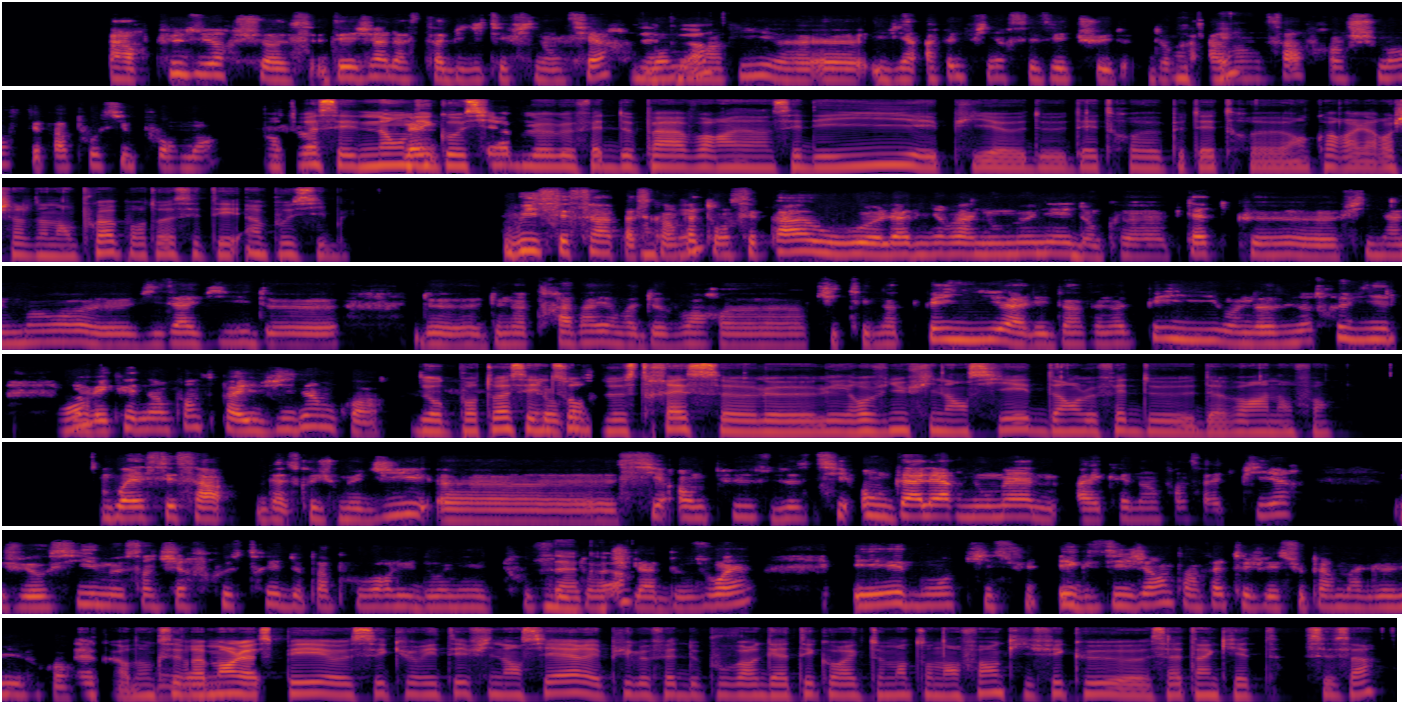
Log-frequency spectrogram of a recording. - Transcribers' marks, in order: tapping
- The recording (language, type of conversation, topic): French, podcast, Quels critères prends-tu en compte avant de décider d’avoir des enfants ?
